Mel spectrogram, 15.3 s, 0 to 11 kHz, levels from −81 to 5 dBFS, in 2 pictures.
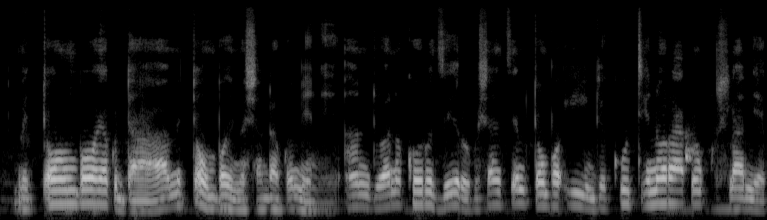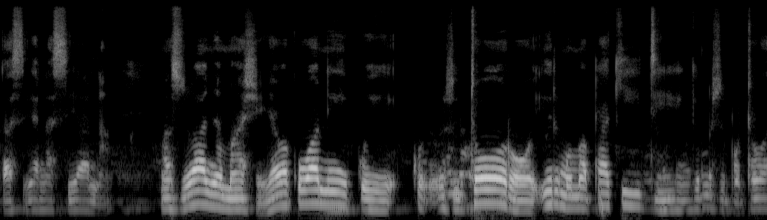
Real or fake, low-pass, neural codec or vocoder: fake; 9.9 kHz; autoencoder, 48 kHz, 128 numbers a frame, DAC-VAE, trained on Japanese speech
